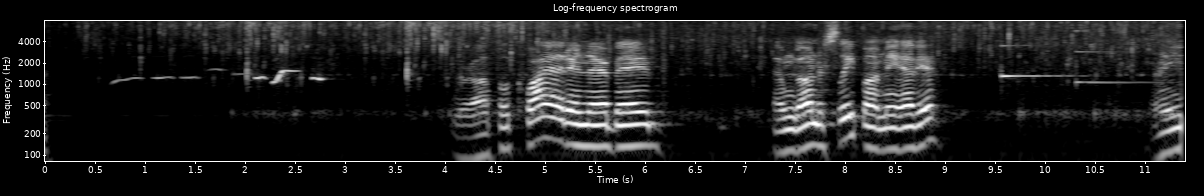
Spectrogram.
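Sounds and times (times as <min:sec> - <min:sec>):
water running from a tap: 0:00.0 - 0:11.3
thin whistling tone: 0:00.6 - 0:03.2, 0:09.6 - 0:11.3
speech: 0:04.4 - 0:06.3, 0:07.3 - 0:09.1, 0:11.2 - 0:11.3.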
